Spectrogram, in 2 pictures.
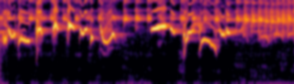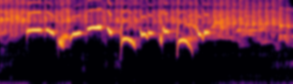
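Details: Oriental magpie-robin singing its clear lure song to rouse silent birds: steady stream of loud swooping whistles and warbles, with a buzzy high background layer and soft low hum.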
